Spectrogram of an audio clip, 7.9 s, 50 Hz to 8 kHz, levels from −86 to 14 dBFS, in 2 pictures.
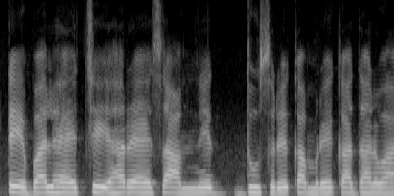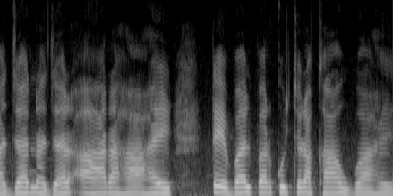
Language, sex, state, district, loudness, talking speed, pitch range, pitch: Hindi, female, Haryana, Jhajjar, -16 LUFS, 145 wpm, 205-220 Hz, 215 Hz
